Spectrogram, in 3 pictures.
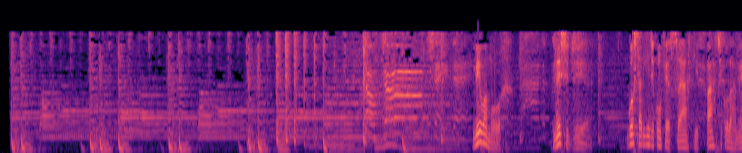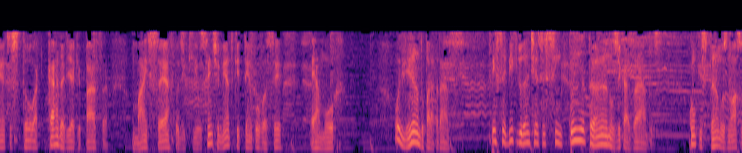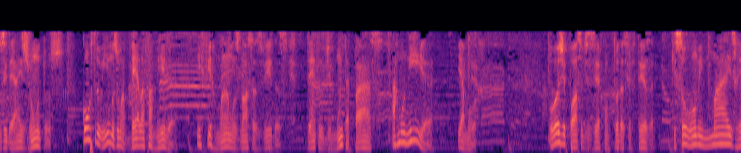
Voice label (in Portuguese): Bodas de Ouro Masculino, Telemensagens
